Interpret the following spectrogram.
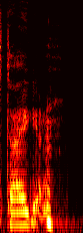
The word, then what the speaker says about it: Teigen: by a video giving the world the correct pronunciation take a look told you it's Tiger see I've been thinking is Chrissy Teigen its tiger her name is Christie Tigan Oh what about me but she let us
